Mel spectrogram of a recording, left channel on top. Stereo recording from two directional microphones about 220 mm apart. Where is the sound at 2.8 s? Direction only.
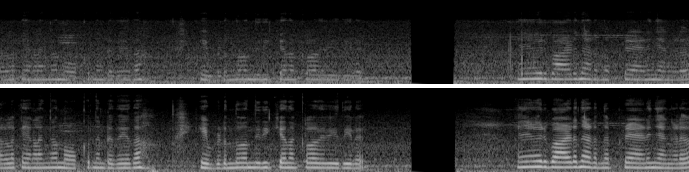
50° right (ahead or behind).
